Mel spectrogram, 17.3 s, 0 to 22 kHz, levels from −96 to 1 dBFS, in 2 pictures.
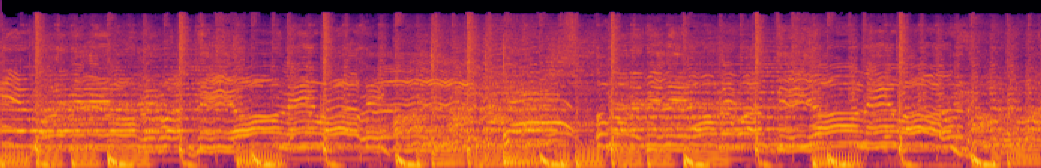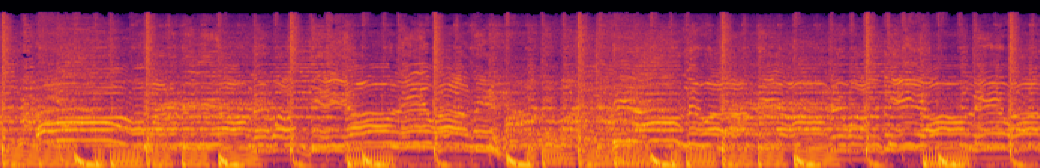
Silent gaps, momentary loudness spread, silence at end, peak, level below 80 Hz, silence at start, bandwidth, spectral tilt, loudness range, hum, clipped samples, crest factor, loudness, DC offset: none; 2 LU; 0 s; -4 dBFS; -28 dBFS; 0 s; 17 kHz; -3.5 dB/octave; 1 LU; none; under 0.1%; 12 dB; -17 LUFS; under 0.1%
